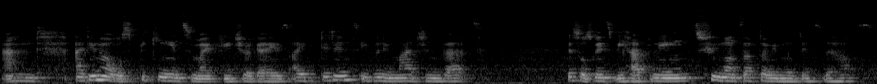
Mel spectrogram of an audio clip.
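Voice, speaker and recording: A woman in her thirties talking casually and confessionally to vlog viewers, candid and emotional, with halting speech and small exclamations. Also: low voice, steady tone, dark tone. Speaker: vlogger. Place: indoors in a home room. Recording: roomy, distant mic, faint noise.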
